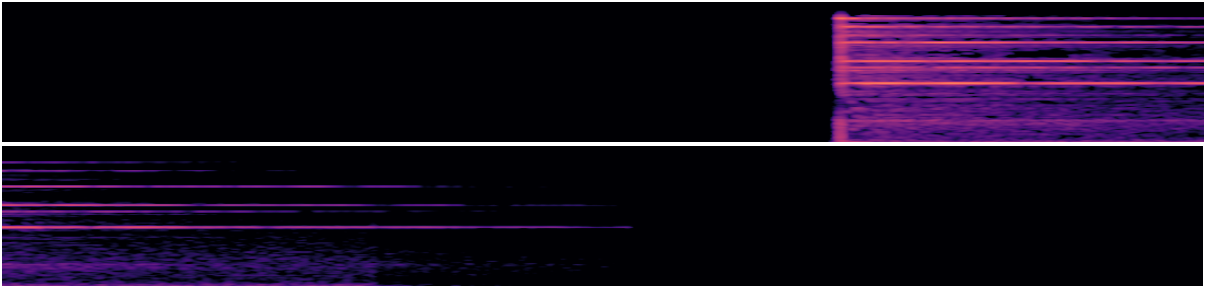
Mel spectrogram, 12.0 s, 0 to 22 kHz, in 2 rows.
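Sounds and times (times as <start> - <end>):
bell-like chime ringing: 4.2 - 8.8.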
